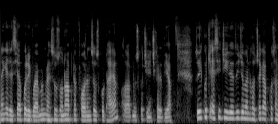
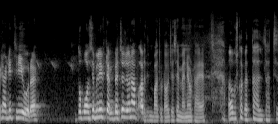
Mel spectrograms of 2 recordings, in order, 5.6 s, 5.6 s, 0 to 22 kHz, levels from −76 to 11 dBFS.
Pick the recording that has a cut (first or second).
second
